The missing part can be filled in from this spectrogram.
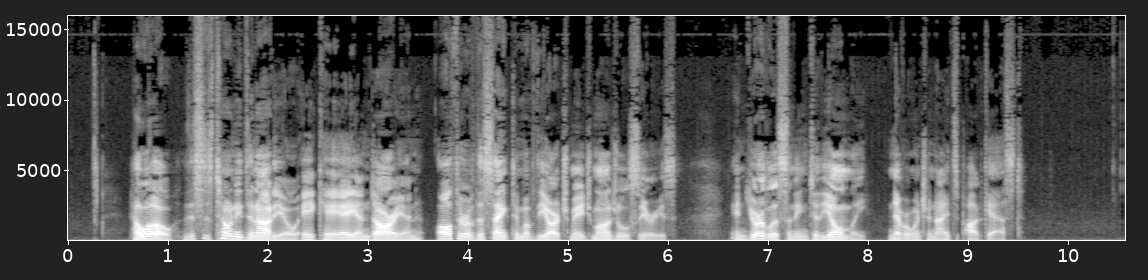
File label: Podcast Listener Greeting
